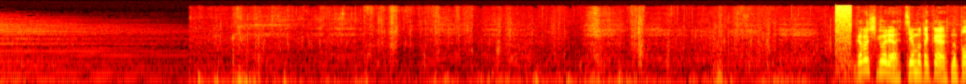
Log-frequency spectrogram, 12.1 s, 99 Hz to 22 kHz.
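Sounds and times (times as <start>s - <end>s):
footsteps on wet gravel trail: 2.4s - 12.0s.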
